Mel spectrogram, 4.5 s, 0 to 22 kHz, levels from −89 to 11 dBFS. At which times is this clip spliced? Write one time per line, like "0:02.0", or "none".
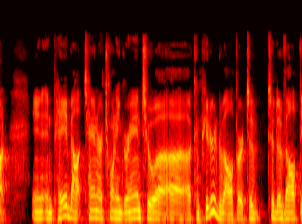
none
